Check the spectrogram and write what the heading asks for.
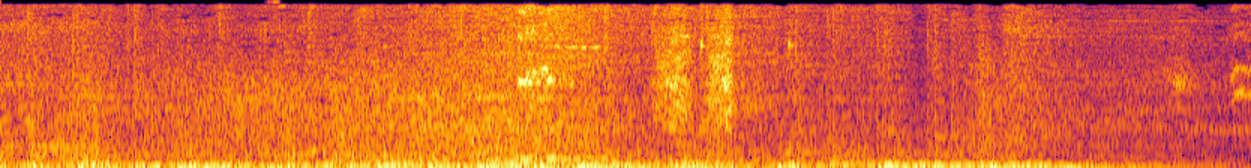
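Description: A car engine rumbles steadily throughout, holding at a fairly even loudness, while a few harsh crow-like caws break through near the middle. No one speaks.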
